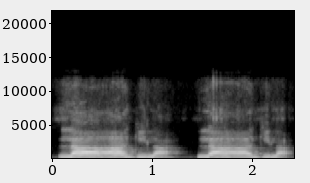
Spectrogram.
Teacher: Pero le ponemos aquí el artículo masculino porque si le pusiéramos el artículo femenino como la águila, ¿no? La pronunciación tendría un enlace de vocal tónica. Tendríamos dos A tónicas.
